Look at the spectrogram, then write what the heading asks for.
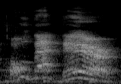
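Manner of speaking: high, loud, drawn-out work-site shout; foreman yelling. Acted. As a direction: bellow an order across the construction site. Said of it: "people yelling".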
